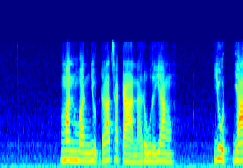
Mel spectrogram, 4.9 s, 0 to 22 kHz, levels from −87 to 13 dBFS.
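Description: No technical faults occur in this speech clip, which comes through G.722 wideband telephone coding at 56 kbit/s with nothing above about 7.7 kHz.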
